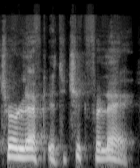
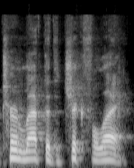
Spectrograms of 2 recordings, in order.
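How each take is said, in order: First: It is said in a British accent. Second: It is said in the speaker's usual accent.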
